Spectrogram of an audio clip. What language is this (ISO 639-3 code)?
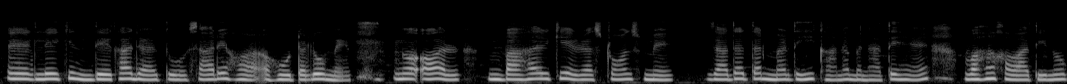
urd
